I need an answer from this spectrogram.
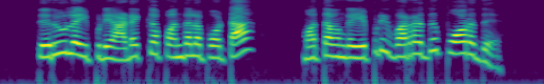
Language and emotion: Tamil, angry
